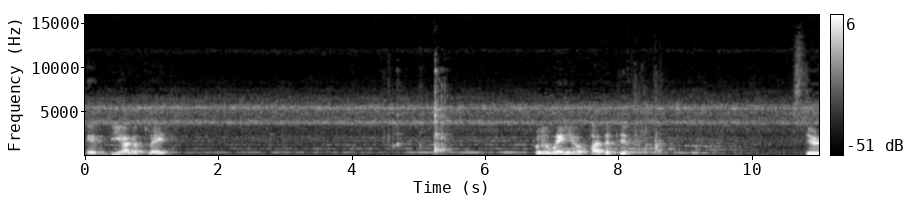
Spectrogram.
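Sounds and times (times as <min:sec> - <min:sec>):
steady hum with high whine: 0:00.0 - 0:11.0.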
